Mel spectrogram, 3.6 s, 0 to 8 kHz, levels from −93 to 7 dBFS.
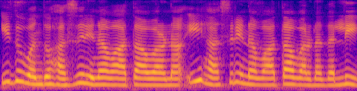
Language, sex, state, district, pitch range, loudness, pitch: Kannada, female, Karnataka, Chamarajanagar, 210-250 Hz, -14 LUFS, 225 Hz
